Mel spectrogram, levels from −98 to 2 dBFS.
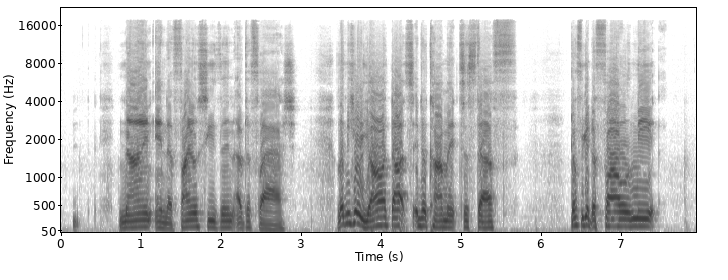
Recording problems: distortion; heavy; 6 dB below the speech
uneven, jittery; strongly; from 0.5 to 7 s

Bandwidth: 17.5 kHz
